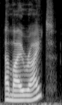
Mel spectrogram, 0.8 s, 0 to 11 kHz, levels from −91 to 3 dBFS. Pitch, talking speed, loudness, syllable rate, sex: 185 Hz, 215 wpm, -14 LUFS, 4.4 syllables/s, female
